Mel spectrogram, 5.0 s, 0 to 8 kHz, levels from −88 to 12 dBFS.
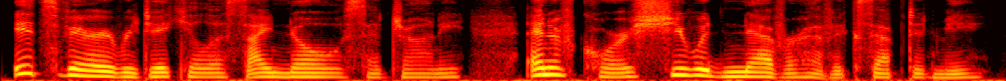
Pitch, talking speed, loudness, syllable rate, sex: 170 Hz, 190 wpm, -20 LUFS, 5.5 syllables/s, female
